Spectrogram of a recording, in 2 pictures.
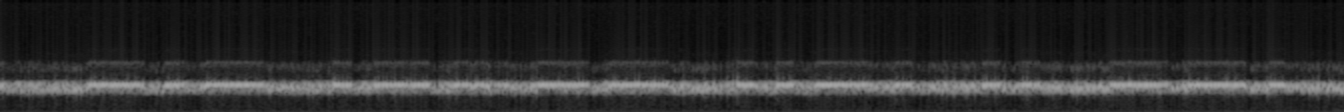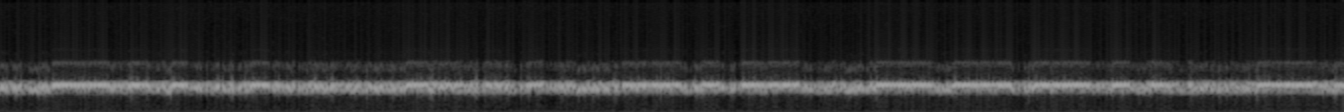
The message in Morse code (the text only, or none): none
